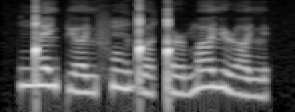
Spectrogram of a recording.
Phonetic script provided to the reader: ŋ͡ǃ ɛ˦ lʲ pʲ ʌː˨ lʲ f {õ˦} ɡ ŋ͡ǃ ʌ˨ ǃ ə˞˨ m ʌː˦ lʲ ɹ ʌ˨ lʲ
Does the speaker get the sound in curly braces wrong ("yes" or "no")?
no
